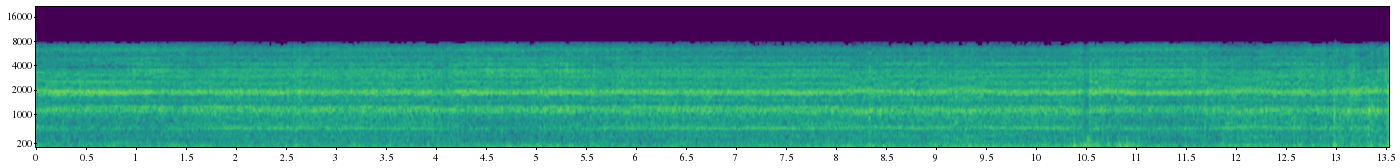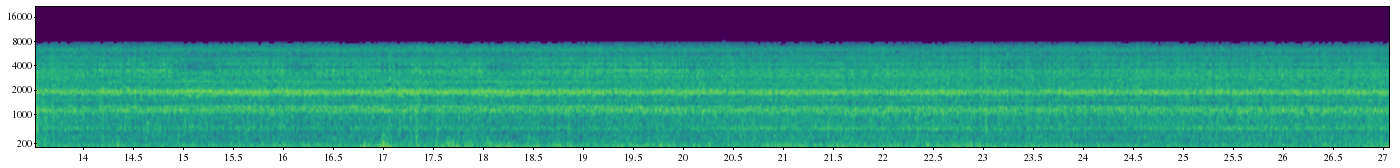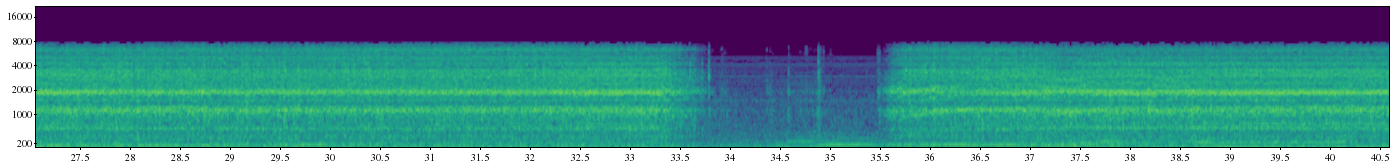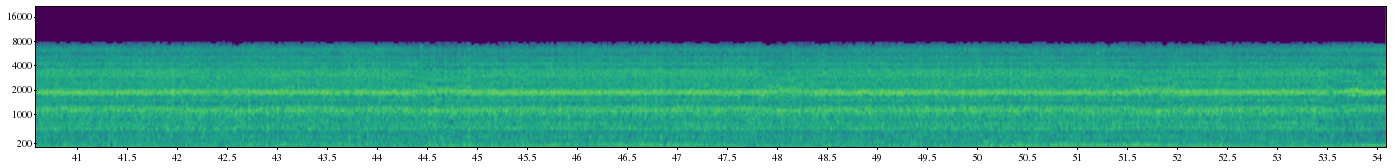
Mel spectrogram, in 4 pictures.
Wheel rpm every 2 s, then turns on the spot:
160, 160, 160, 160, 160, 160, 160, 160, 160, 160, 160, 160, 160, 160, 160, 160, 130, 10, 140, 160, 160, 160, 160, 160, 160, 160, 160.
none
